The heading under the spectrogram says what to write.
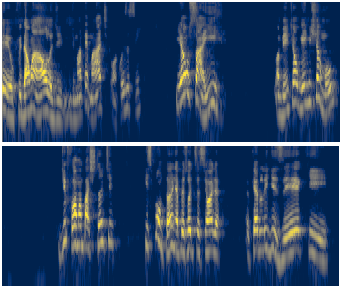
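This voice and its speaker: A man speaks high for his sex, his pitch swinging very widely at a fairly slow pace. The recording is very clean, with a silent background. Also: long, frequent pauses, big swings in loudness. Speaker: podcast co-host. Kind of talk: casual chat. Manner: loud.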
